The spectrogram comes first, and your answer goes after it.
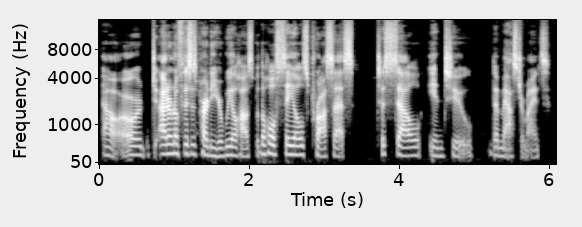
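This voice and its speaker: A woman's voice: fairly low pitch, steady tone, creaky, fairly bright tone, dry recording, studio quality. A woman hosting a podcast interview, affirming the guest and asking questions. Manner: affirming, asks questions with quick backchannels. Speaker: podcast host.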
